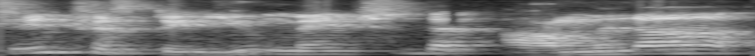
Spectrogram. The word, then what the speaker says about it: Amina: or amina how do you say it amina amina yes i thought it was amina for somebody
